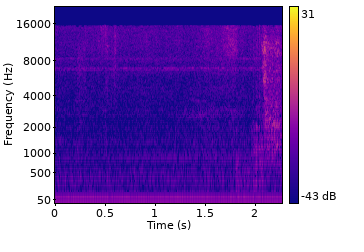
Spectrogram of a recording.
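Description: Quiet room tone: a steady low hum and faint hiss, with no distinct sound events.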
